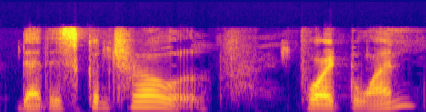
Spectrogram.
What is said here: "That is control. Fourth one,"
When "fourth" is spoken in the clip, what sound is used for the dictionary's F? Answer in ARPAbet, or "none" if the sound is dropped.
P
